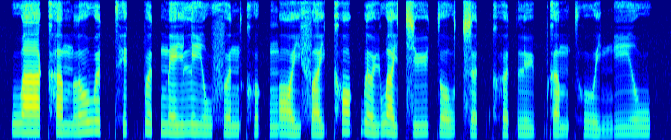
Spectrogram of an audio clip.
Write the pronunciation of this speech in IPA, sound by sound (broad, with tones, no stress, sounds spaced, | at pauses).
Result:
w aː˨ kʰ ɐ˨ m l o˥ w ɵ˨ t̚ t̪ʰ ɪ˨˥ k̚ p ɵ˧ t̚ m e˨˧ j l iː˨˩ w f ɵ˨ n kʰ ʊ˨ k̚ ŋ ɔː˨˩ j f ɐ˨˥ j kʰ ɔː˥ k̚ l ɵ˨˥ ɥ w ɐ˨ j t͡s yː˧ t̪ o˨ w t͡s ɵ˨ t̚ kʰ ɵ˧ t̚ l yː˨ p̚ k ɐ˧ m t̪ʰ uː˨˩ j ŋ iː˧ w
